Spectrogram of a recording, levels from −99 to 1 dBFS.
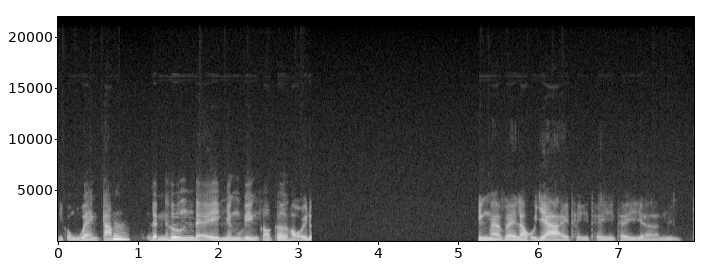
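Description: From 0.8 to 1.17 s the speech dips sharply, by roughly 35 dB, likely speech suppressed in double talk as an echo canceller muted overlapping talk.

At 3.16 s the speech cuts abruptly to faint hiss around 40 dB down until 5.26 s, likely an audio dropout to a faint residue lasting 2.1 s.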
